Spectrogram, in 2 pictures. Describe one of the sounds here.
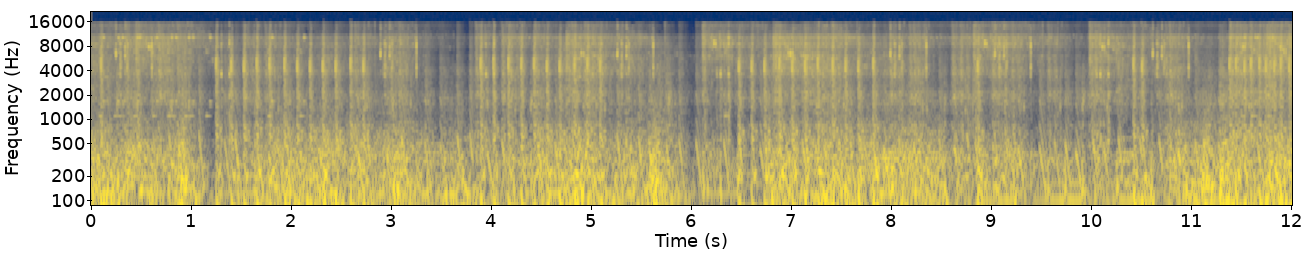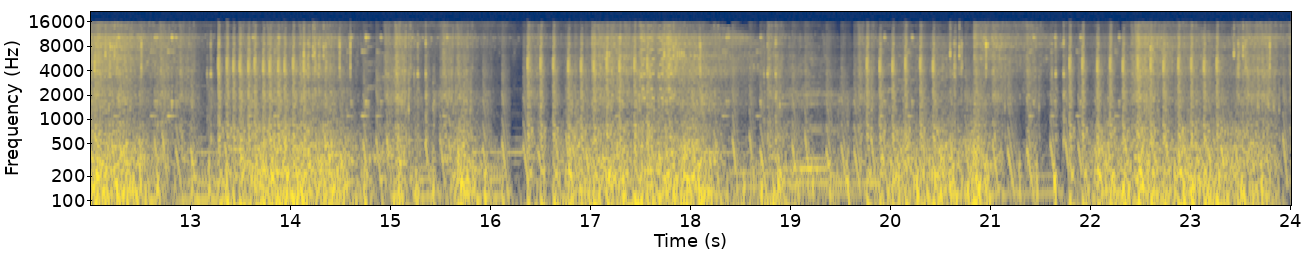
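Rapid game gunfire crackles in quick bursts.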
